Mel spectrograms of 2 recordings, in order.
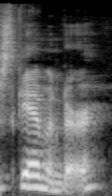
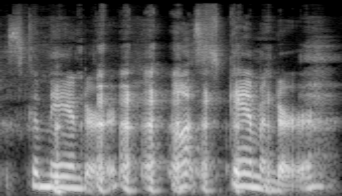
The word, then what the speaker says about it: Scamander: calling newt's commander mr scamander he keeps calling him uh mr scamender okay and it bothered me so much because i'm like no it's newt scamander like come on yeah sorry i feel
